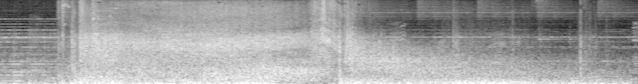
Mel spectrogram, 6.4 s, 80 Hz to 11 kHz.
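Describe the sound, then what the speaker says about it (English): Gunfire and booming blasts from the video game Max Payne 3, played on Hard, come in a loud, dense, rumbling barrage that fades briefly and then swells again, with sharp cracks scattered near the end. "Shots. That was too close."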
